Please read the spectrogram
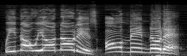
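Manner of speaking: high and loud, fired up; hyped opener; emphatic declaration. Real, not acted. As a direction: announce it like everyone agrees. Opening rant to chat.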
